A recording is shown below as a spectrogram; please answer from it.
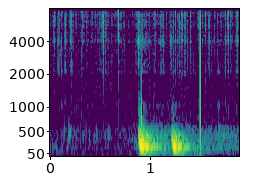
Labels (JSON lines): {"label": "anthrophony, bomb", "recorder": "HydroMoth"}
